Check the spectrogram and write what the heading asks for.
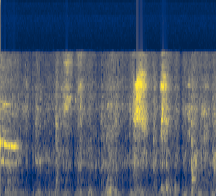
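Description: Low room noise with a high drawn-out whine that ends about half a second in, followed by scattered faint short noises and rustles, one brighter than the rest near the middle.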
